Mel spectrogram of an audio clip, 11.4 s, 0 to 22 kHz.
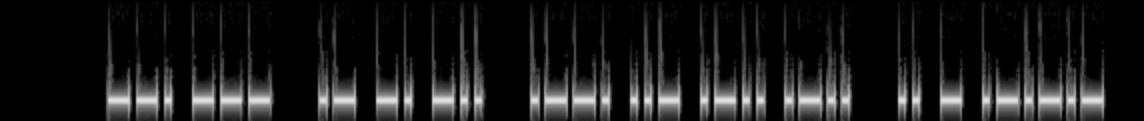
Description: Morse code, heard as a keyed tone, about 17 wpm, 700 Hz. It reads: GO AND PULL IT.
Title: Sentences from Top 1000 Words - Review Part 2 - 17wpm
